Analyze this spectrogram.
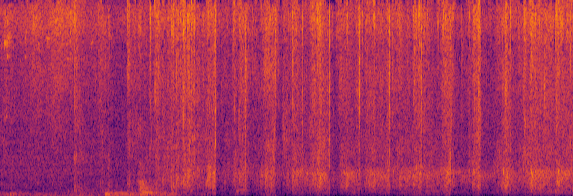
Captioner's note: applause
